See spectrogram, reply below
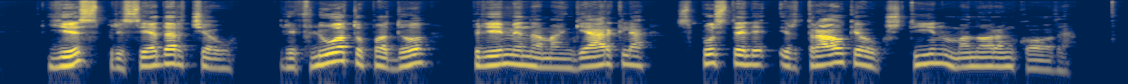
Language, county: Lithuanian, Alytus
